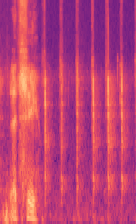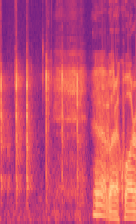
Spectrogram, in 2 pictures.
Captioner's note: knife chopping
